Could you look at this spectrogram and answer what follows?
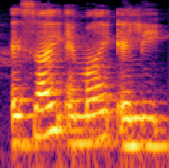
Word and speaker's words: simile: SIMILE is pronounced as simile.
